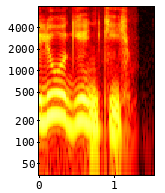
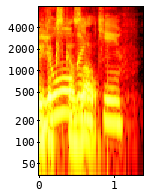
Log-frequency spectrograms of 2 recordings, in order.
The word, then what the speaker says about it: легонький: А на самом деле слово легонький, да, мягонький, эти прилагательные нужно произносить именно так, потому что в этих прилагательных пишется суффикс «оньк».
